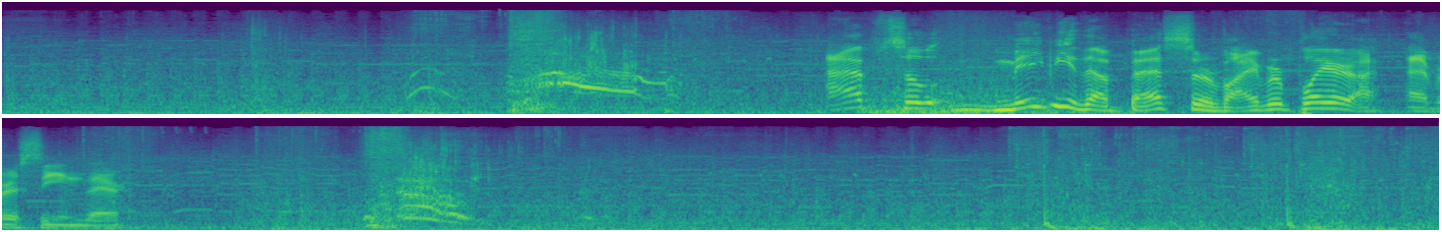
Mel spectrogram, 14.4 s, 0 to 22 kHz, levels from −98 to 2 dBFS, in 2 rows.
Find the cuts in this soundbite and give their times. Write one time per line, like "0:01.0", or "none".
none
